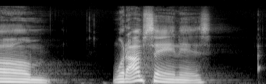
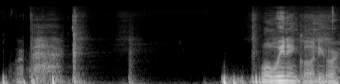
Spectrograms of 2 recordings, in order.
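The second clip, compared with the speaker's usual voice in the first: soft, hushed, breathy whisper; 7 semitones lower, 9 dB quieter than usual. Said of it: "why'd you have to whisper that?".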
